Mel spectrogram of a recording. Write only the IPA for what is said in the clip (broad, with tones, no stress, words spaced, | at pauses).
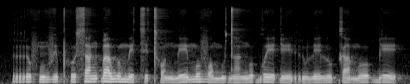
rʊ˨fũ˨ vɪ˦ pʰʊ˨sa˦ŋɓa˦ wʊ˦me˨ t͡sɪ˨ tʰɔ˨nmeː˦ mo˦ vɔ˨mu˨ dã˨ŋo˦ɡʷeː˦˨ ɗeː˨ru˨le˦ lu˦ka˨ moː˦ɡ͡be˦˨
